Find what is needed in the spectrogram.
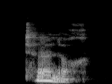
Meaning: A temporary lake in an area of limestone, filled by rising groundwater during the rainy winter season
- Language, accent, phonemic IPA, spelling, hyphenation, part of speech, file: English, Southern England, /ˈtɜː.lɒx/, turlough, tur‧lough, noun, LL-Q1860 (eng)-turlough.wav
